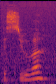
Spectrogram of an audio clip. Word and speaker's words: Vesuva: I got a Vesuva. Yep. Is that how it's pronounced?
